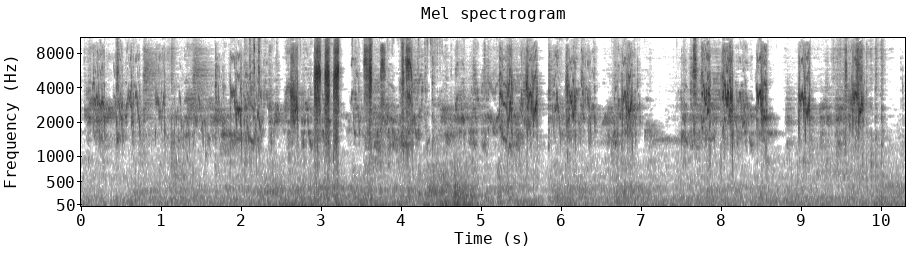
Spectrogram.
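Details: Happy pet budgerigar chirping: dense bursts of sharp, scratchy chirps and warbled squawks, with short pauses between rapid clusters of notes.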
